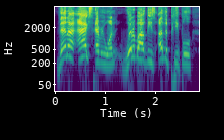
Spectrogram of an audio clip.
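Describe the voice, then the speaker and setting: A man's voice: very high-pitched, animated, a little fast, sharp tone, no echo, studio quality. A man, a hip-hop commentator, debating on a live stream, cutting in often and stammering repeated words.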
